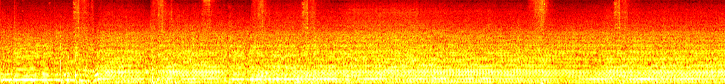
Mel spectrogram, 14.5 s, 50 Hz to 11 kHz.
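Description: A Honda S2000 engine in a racing video game drones and climbs through the revs with a steady harmonic tone, punctuated by brief clicks and shift breaks, heard alone with no voices.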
